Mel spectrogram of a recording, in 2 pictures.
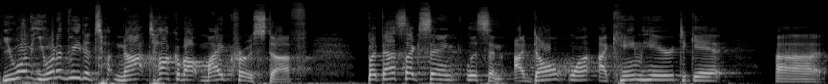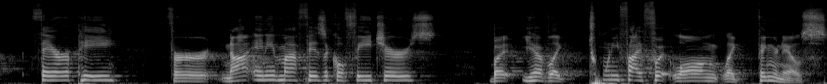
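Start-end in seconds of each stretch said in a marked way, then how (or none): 4.7-16.6 put-on Southern female accent. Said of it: "I used a Southern female accent there".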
